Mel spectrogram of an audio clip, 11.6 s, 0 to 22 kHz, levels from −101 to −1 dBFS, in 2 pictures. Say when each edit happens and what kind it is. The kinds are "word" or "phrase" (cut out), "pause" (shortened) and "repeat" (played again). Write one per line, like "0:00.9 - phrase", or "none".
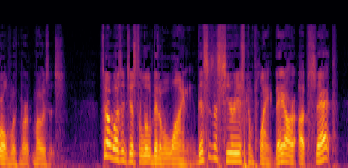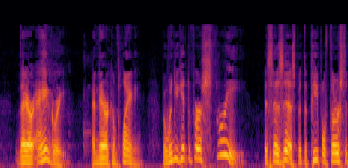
none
